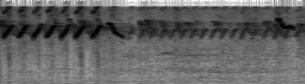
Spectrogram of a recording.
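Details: Energetic Oriental white-eye song, kept to coax stressed birds into singing: a fast series of sharp, high, slurred chirps, then softer scratchy twittering and a final bright rising note.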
